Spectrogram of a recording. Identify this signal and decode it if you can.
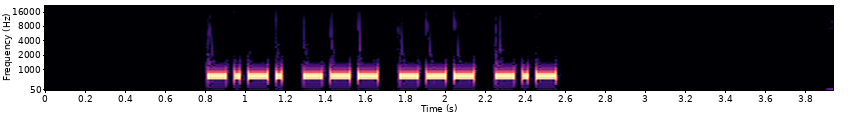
Morse code, heard as a keyed tone, about 36 wpm, 700 Hz. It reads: COOK
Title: Four Letter Words - 35wpm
